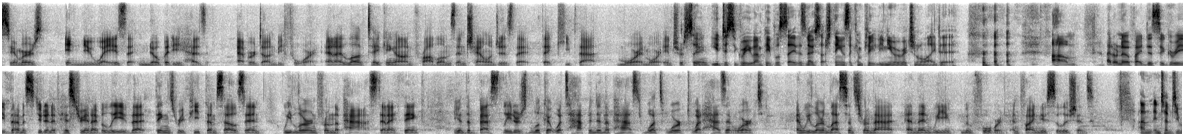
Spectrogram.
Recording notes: recorded at World Retail Congress 2019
